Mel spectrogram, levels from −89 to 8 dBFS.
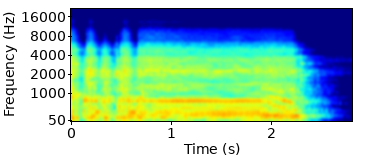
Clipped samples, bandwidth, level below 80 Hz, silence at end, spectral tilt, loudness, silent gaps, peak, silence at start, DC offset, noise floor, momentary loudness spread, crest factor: under 0.1%; 10 kHz; -44 dBFS; 0.4 s; -6 dB/octave; -18 LUFS; none; -4 dBFS; 0 s; under 0.1%; -38 dBFS; 3 LU; 14 dB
